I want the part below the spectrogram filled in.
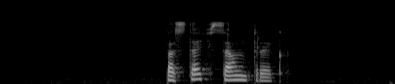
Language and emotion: Russian, neutral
